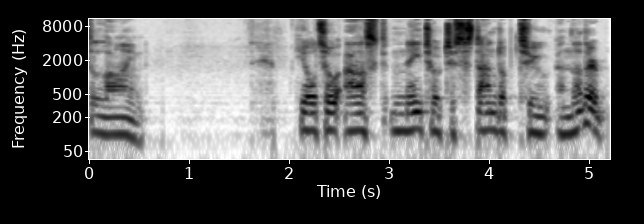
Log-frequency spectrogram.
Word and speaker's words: NATO: say the letters however in this case we say it like a word nato we don't say nato uh but this is an exception the elysee tenet the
